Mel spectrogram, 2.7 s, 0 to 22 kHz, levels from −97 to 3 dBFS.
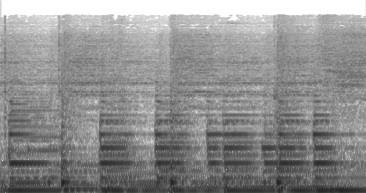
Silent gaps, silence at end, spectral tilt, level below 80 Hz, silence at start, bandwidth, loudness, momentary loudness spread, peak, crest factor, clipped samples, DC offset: none; 0 s; -5.5 dB/octave; -20 dBFS; 0 s; 15.5 kHz; -18 LUFS; 3 LU; -2 dBFS; 14 dB; under 0.1%; under 0.1%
